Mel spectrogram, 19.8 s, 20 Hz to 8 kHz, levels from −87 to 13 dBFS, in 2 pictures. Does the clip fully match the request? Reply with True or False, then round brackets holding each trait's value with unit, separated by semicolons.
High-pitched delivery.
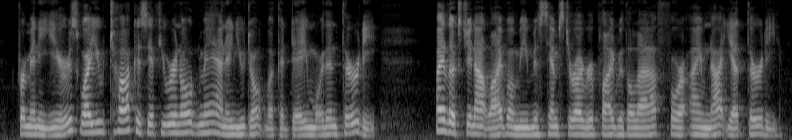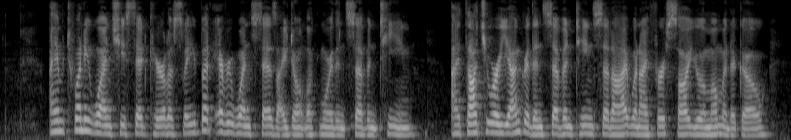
False (160 Hz)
